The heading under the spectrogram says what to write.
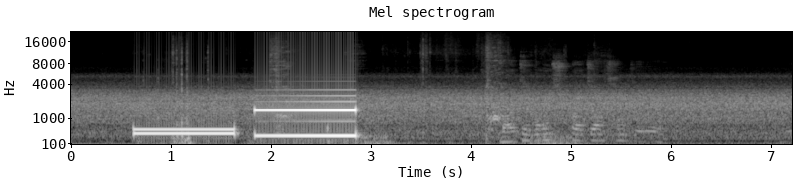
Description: Aircraft SELCAL, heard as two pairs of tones, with fading and the noise inside a car. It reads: CF-AS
